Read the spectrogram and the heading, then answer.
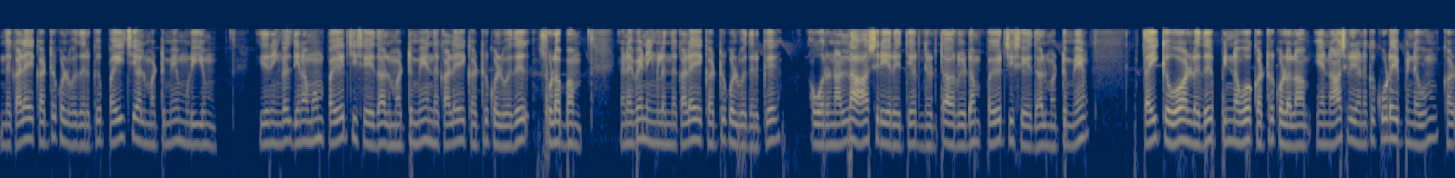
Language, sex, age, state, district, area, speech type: Tamil, male, 18-30, Tamil Nadu, Cuddalore, rural, spontaneous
